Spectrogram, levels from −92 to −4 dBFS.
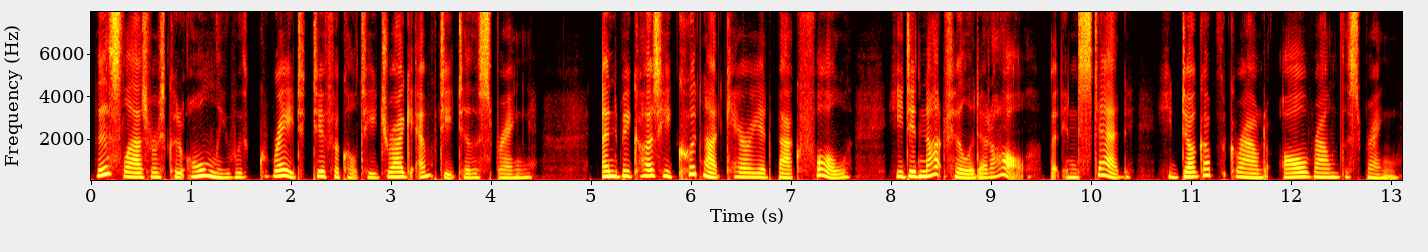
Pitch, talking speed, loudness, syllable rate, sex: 220 Hz, 180 wpm, -22 LUFS, 4.2 syllables/s, female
